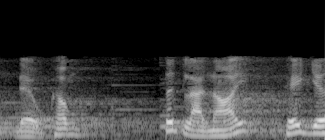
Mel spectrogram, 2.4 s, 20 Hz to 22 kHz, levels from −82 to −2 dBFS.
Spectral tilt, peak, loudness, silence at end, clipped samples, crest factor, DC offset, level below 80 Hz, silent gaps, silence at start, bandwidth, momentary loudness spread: -5 dB/octave; -6 dBFS; -23 LUFS; 0 s; under 0.1%; 16 dB; under 0.1%; -54 dBFS; none; 0 s; 5.2 kHz; 18 LU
